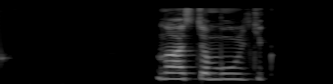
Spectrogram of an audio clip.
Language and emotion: Russian, sad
